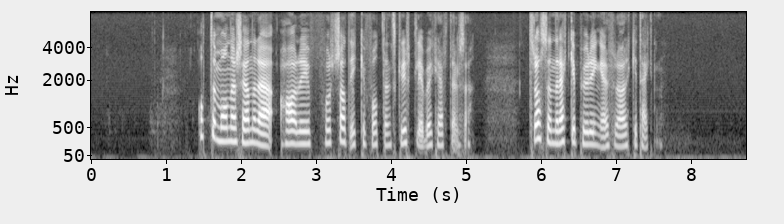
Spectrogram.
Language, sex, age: Norwegian, female, 22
